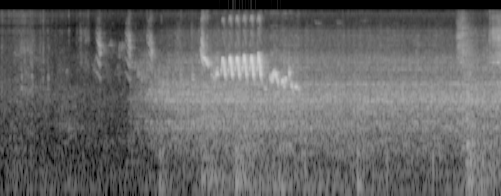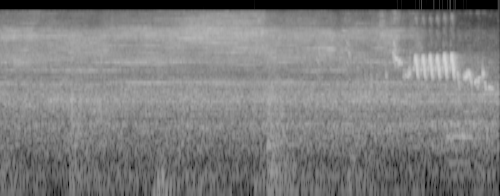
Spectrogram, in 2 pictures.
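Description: A small songbird calling twice, about seven seconds apart: each call a fast trill of repeated high notes ending in a short downward slide. A steady high hiss sits underneath from about halfway.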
